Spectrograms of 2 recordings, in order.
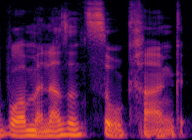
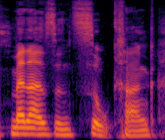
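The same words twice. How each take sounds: First: Low, slow, disgusted "Boah, Männer sind so krank", drawn out. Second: Said in the usual way. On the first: Retold or imitated. Telling her friend her reaction to the man, low and disgusted. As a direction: let the disgust sink the words low and slow. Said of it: "Ich so, wirklich original". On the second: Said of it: "wirklich original".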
